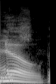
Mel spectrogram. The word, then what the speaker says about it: Renault: Renault. That's Renault. A Renault. The car. – That's called the Le Car. – Le Car. – Le Car. – So they took a Renault, a French-made car.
